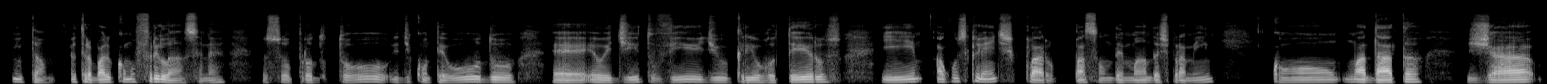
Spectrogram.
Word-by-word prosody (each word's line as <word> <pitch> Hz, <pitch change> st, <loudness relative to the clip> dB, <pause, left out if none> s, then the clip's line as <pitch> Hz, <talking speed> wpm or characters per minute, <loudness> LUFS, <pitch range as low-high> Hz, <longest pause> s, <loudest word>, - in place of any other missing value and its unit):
Então, 110 Hz, -6 st, -5 dB, 0.2 s
eu 120 Hz, -, -3 dB
trabalho 115 Hz, -1 st, +3 dB
como 125 Hz, -1 st, -1 dB
freelancer, 100 Hz, -9 st, +2 dB
né. 100 Hz, +5 st, -8 dB, 0.4 s
Eu -, -, -12 dB
sou -, -, -2 dB
produtor 110 Hz, +4 st, -4 dB
de 105 Hz, +2 st, -11 dB
conteúdo, 105 Hz, +2 st, -1 dB, 0.3 s
eh, 100 Hz, -1 st, +2 dB
eu 110 Hz, -1 st, +2 dB
edito 105 Hz, +4 st, -3 dB
vídeo, 105 Hz, +1 st, -3 dB
crio 105 Hz, -2 st, +1 dB
roteiros, 115 Hz, +3 st, +1 dB, 0.4 s
e 110 Hz, +4 st, +1 dB, 0.2 s
alguns 135 Hz, +4 st, 0 dB
clientes, 130 Hz, +3 st, +1 dB
claro, -, -, +2 dB, 0.2 s
passam 100 Hz, -1 st, 0 dB
demandas 100 Hz, 0 st, -2 dB
para 95 Hz, -1 st, -2 dB
mim, 100 Hz, +5 st, -6 dB, 0.6 s
com 105 Hz, +1 st, -2 dB
uma 115 Hz, -1 st, +5 dB
data 105 Hz, +4 st, +5 dB, 0.5 s
já 105 Hz, +4 st, +5 dB
105 Hz, 110 wpm, -24 LUFS, 100-115 Hz, 0.6 s, uma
